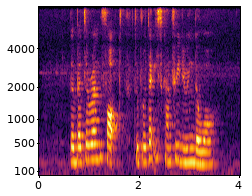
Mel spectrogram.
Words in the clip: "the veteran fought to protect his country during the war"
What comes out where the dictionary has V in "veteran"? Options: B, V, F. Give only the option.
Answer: B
